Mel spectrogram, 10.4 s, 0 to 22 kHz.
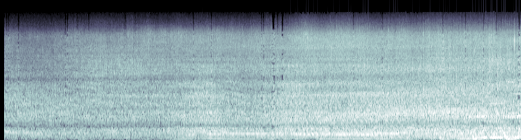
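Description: A Volvo XC90 SUV approaching on a wet road: tyre hiss and a low engine note grow steadily louder as it nears.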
